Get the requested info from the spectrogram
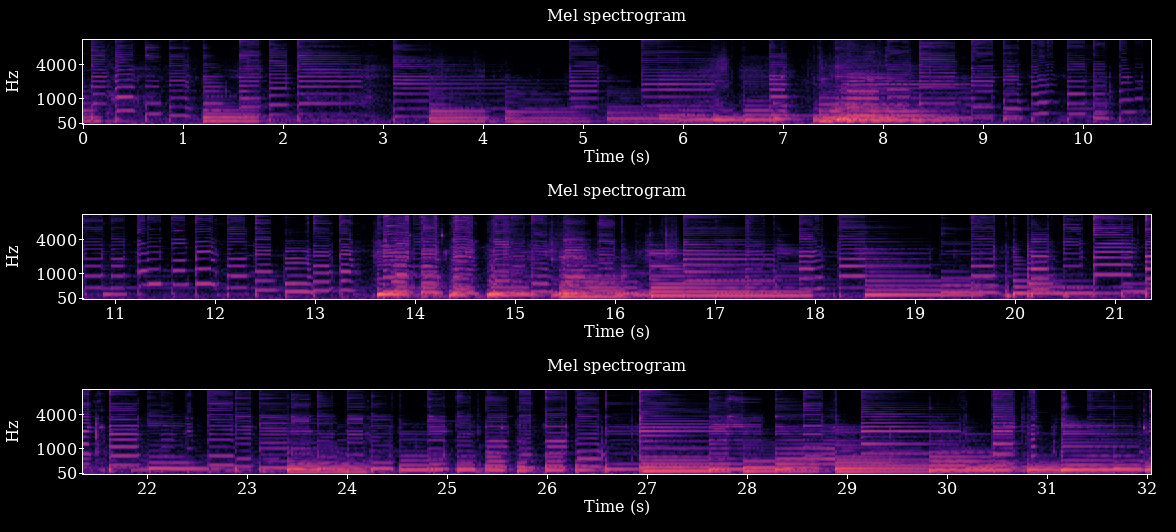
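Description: Solo acoustic guitar played fingerstyle: a plucked melody over bass notes, with a few louder strummed chords about a quarter and halfway through.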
